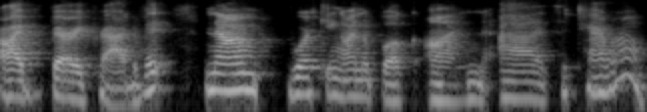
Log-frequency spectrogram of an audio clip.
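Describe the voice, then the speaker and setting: Speaking at a fairly slow pace, a woman has a very deep, low pitch. Her tone is bright and sharp, and her intonation is lively. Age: 70s. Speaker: psychotherapist and tarot teacher. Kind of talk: interview. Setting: live online stream.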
